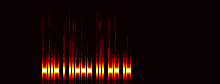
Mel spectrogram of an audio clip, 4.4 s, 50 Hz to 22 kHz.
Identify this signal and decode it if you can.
Morse code, heard as a keyed tone, about 38 wpm, 700 Hz. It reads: XE2SMA
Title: DXCC-100 Call Signs - 6 Characters - 40wpm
